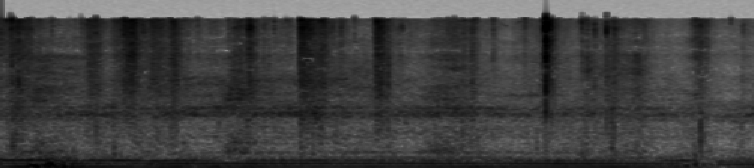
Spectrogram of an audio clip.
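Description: Footsteps crunching and rustling through dry fallen leaves at an irregular walking pace, over a steady low engine drone.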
